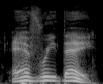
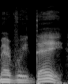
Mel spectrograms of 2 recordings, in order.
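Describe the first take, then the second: First: Every day said much higher, stress on Every. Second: Said in the usual way. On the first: Shown as a demonstration. Repeating Every day to stress it, higher. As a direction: lift and punch Every in Every day.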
